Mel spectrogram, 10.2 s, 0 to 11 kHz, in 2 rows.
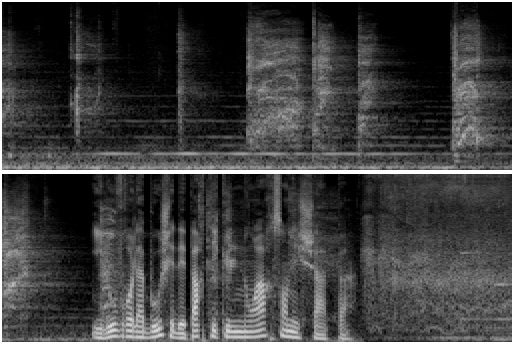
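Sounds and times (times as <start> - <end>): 
man coughing: 1.8 - 3.9, 4.5 - 5.6
speech: 6.0 - 8.8.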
